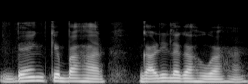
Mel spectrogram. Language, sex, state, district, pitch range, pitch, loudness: Hindi, male, Jharkhand, Palamu, 125-150 Hz, 135 Hz, -15 LUFS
